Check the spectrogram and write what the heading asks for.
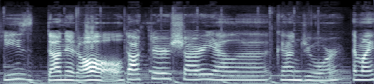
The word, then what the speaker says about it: Shahriela Ganjoor: Shahriela Ganjoor. Am I saying it correctly? Yes, you pronounced it perfectly, Jamie.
